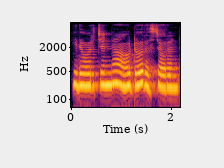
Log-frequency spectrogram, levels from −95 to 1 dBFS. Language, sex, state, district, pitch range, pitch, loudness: Tamil, female, Tamil Nadu, Nilgiris, 210-230 Hz, 220 Hz, -12 LUFS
